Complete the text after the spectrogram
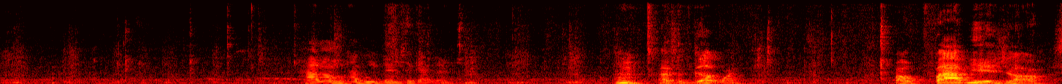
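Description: Crisp chips crunch as they are eaten.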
